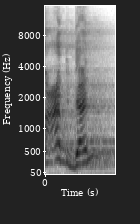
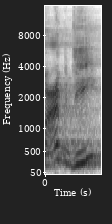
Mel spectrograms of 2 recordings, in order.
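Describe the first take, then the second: First: The word ends in the vowel a. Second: The word ends in the vowel i. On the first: He is the one receiving the action. "Kalau Abdan pakai fathah" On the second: It carries other meanings. "ada beberapa makna lain pula"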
